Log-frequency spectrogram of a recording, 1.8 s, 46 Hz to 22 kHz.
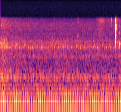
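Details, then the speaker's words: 2017 Kia Soul 2.0L after crank position sensor replacement, idling during scan tool auto-scan: low, even idle rumble with a steady beat and no misses or knocks; running fine. "so me be hitting continue 20 times it's running fine it's car is sitting here running"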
